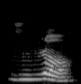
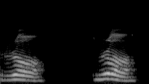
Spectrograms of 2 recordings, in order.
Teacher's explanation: জিভটা বা জিভের অগ্রভাগটা দন্তমূল স্পর্শ করছে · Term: কম্পিত ব্যঞ্জন ধ্বনি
